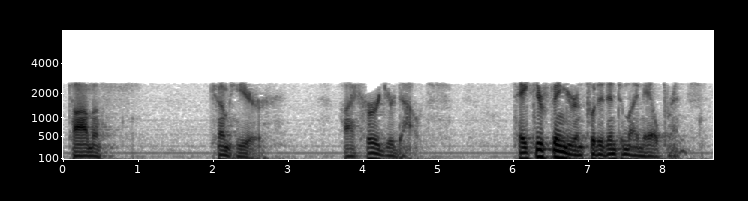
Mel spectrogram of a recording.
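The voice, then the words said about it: Deep voice. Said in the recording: “deep voice”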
